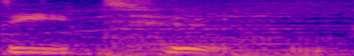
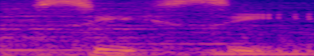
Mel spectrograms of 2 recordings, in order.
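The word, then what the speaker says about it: C.C.: for for her name is pronounced C2 not CC right C2 is an immortal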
